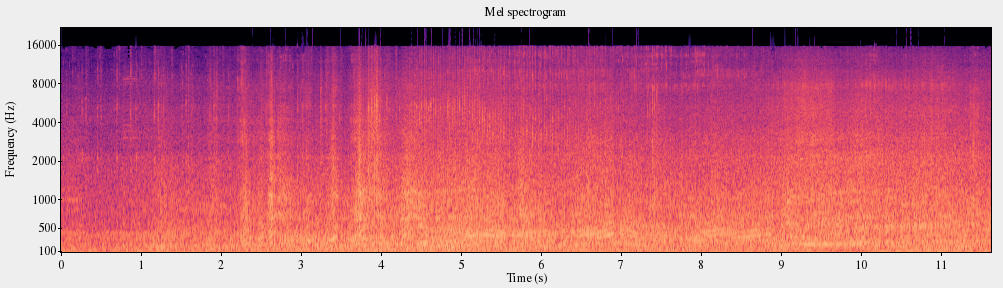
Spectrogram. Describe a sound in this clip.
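Motorcycle engines rev up and roar past.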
